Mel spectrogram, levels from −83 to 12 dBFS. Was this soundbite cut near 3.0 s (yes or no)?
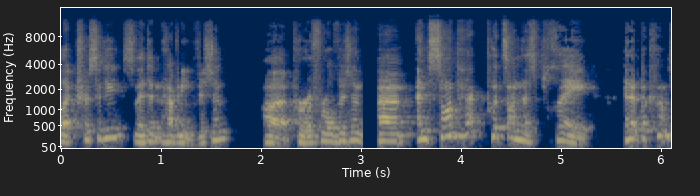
yes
